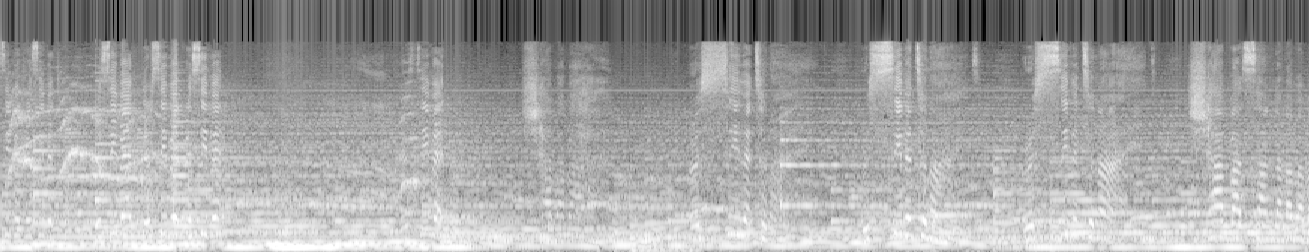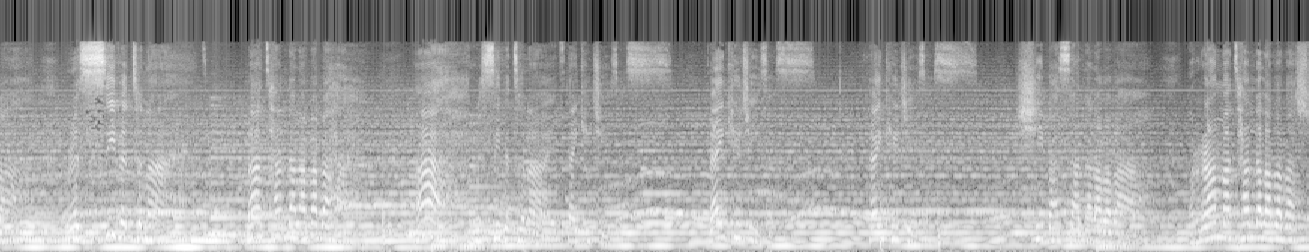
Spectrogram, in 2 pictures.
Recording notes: Preached at the Tuesday Service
